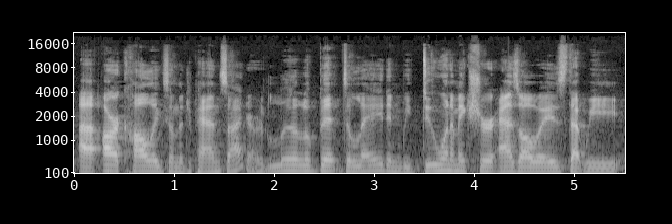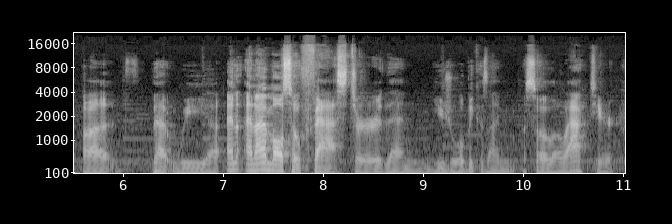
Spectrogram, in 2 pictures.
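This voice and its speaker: A man presenting a game livestream, talking fast and loosely with a chuckle. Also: medium pitch, fairly bright tone, soft background music.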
